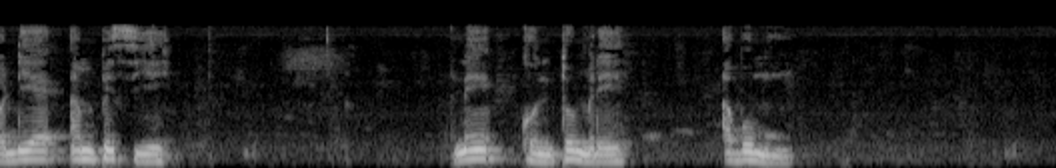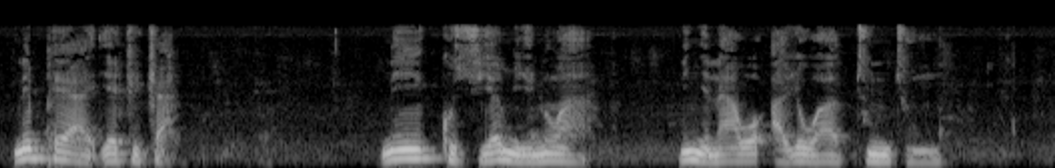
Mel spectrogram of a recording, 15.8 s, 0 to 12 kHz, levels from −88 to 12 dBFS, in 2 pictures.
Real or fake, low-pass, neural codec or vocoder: real; 7.2 kHz; none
